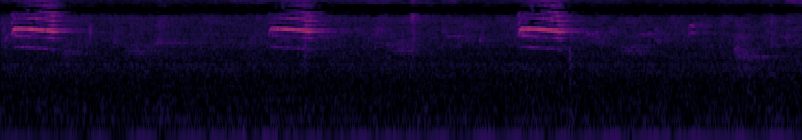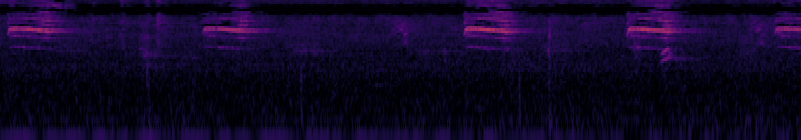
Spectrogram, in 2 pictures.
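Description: A small bird, unseen, repeating a short high call about every two seconds, each a quick run of downward-slurred notes, over a low steady rumble.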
